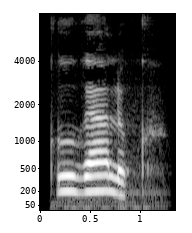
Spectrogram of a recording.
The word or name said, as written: kuugaaluk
